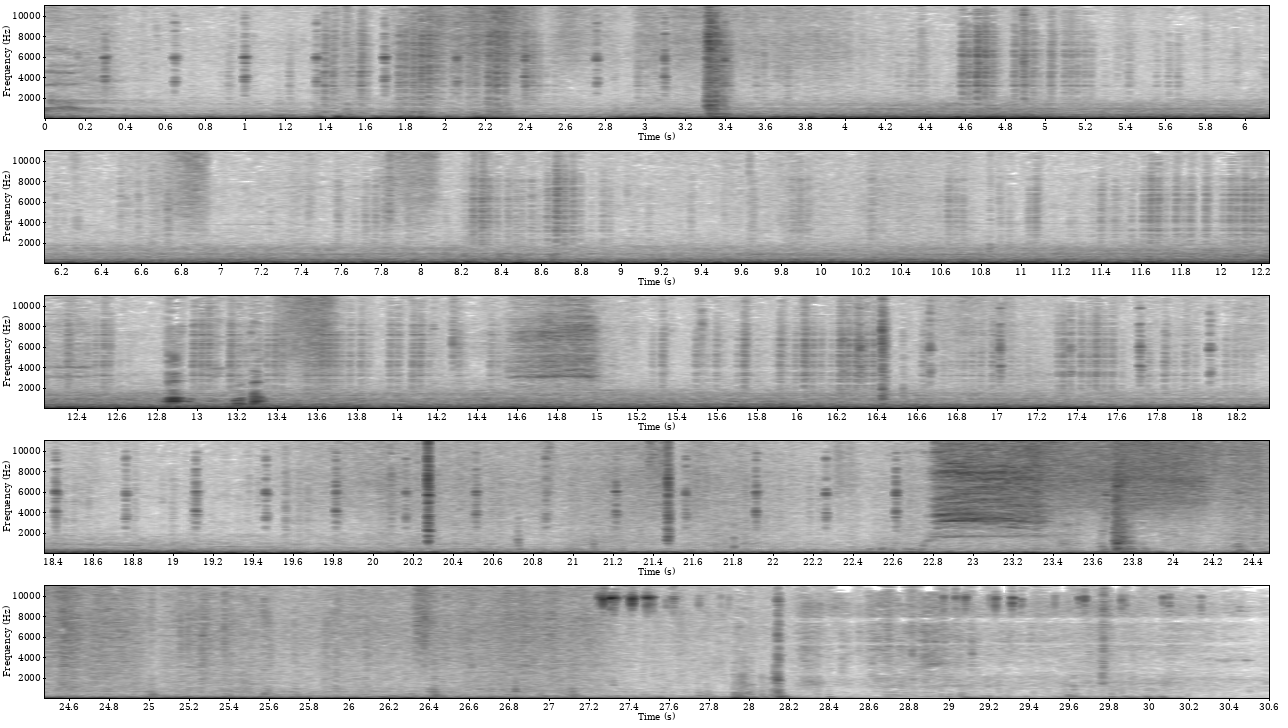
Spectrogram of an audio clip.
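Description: Road and tyre noise in the cabin of a Honda Odyssey Hybrid minivan on the move: a steady low rumble that fades away over the last few seconds as the car slows to a stop.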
